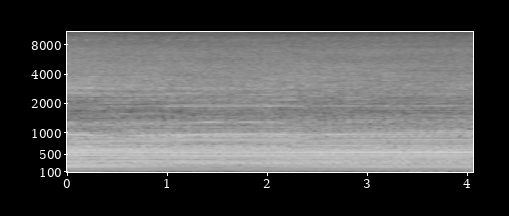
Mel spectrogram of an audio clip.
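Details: AEG Stealth Drive compressor, filling from 0 psi, mic about 150 mm from heads, 90–91 dB: steady, even hum with a fast, smooth pumping beat, no knocks or squeals; quiet enough to talk over, pressure rising quickly, healthy.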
